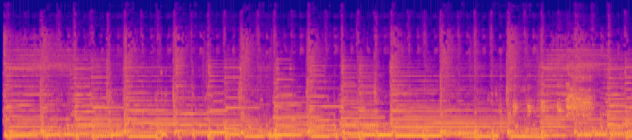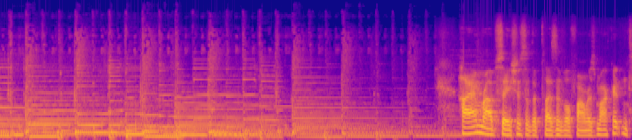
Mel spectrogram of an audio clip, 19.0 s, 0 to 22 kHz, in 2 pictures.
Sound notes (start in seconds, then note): 0.0 upbeat music; 7.5 chicken clucks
